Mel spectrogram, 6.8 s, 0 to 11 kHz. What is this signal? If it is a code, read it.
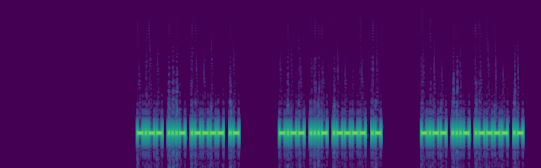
Morse code, heard as a keyed tone, about 46 wpm, 700 Hz. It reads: YV1A YV1A YV1A
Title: DXCC-100 Call Signs - 4 Characters - Repeated 3x - 50wpm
